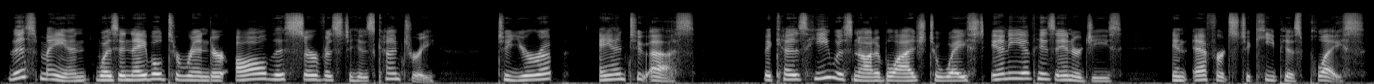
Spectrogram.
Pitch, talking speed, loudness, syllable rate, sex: 210 Hz, 150 wpm, -18 LUFS, 4.6 syllables/s, female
